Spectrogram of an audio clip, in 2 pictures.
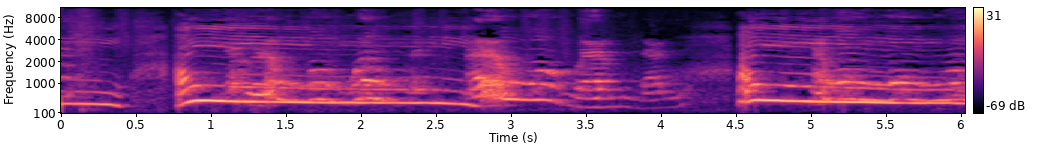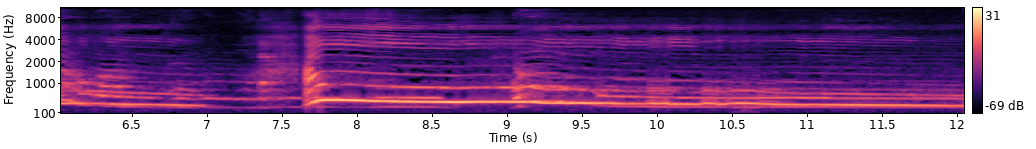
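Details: Beagle giving three long howls, each starting abruptly, holding a clear tone and sliding slowly lower before breaking off, separated by short gaps.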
